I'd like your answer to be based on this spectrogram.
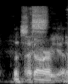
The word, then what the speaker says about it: Astaria: Astaria.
